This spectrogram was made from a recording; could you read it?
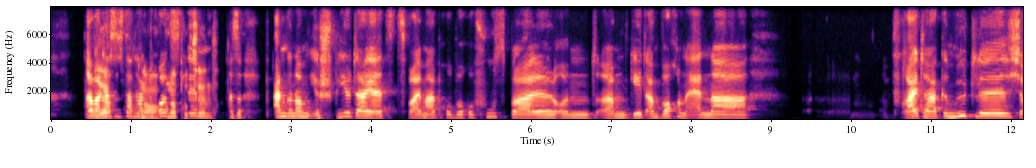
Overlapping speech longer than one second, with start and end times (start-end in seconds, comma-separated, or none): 0.5-2.1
